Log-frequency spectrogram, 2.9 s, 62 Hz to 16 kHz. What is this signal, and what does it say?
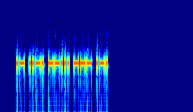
Morse code, heard as a keyed tone, about 51 wpm, 700 Hz. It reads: AF7OR
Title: USA Call Signs - 5 Characters - 50wpm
